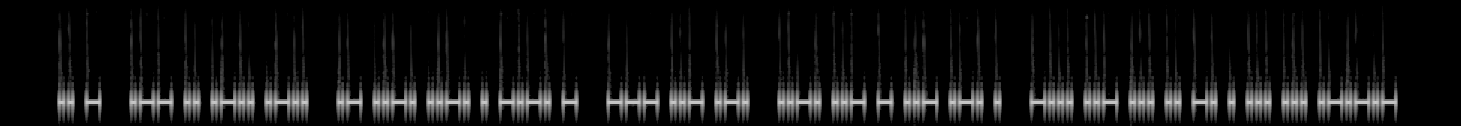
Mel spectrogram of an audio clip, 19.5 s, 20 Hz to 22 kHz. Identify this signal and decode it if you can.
Morse code, heard as a keyed tone, about 20 wpm, 700 Hz. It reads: IT WILL AFFECT OUR FUTURE BUSINESS.
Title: Sentences from Top 1000 Words - Review Part 6 - 20wpm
